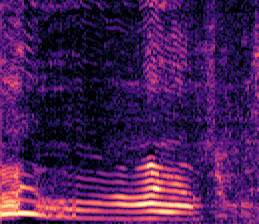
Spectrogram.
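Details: Siberian Husky howling in a car in response to a siren: a single sustained tonal howl of about one and a half seconds, starting higher, then holding steady with a slight rise before fading, with music behind.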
